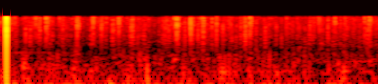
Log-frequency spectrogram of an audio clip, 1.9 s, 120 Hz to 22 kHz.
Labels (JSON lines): {"label": "biophony", "recorder": "SoundTrap 300"}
